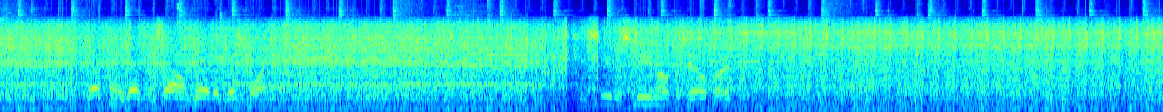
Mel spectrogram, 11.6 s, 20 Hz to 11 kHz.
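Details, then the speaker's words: Dodge at 190,000 km losing antifreeze through the cylinders out the tailpipe, before K-Seal treatment: uneven lumpy idle, loose irregular beat, rushing exhaust; suspected head gasket leak, code-supported but unconfirmed. "s been losing some antifreeze through the cylinders via of the tailpipe it's running rough needless to say we believe it's a head gasket week"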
